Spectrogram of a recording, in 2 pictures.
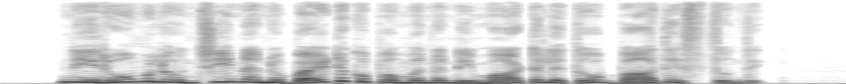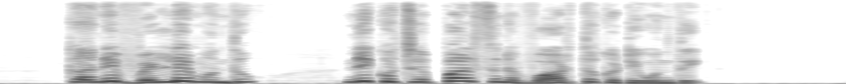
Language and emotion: Telugu, sad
